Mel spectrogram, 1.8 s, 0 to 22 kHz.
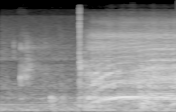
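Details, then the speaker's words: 1972 Ford F100 4x4 with a 390 V8, parked 15+ years, cranked by jumping the starter with plugs removed: a thump, then a fast, even starter whir with no binding, building compression and blowing debris out of the plug holes. "Wow, pretty good. Wow. It's starting to get compression. It's blowing the stuff out of the holes."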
